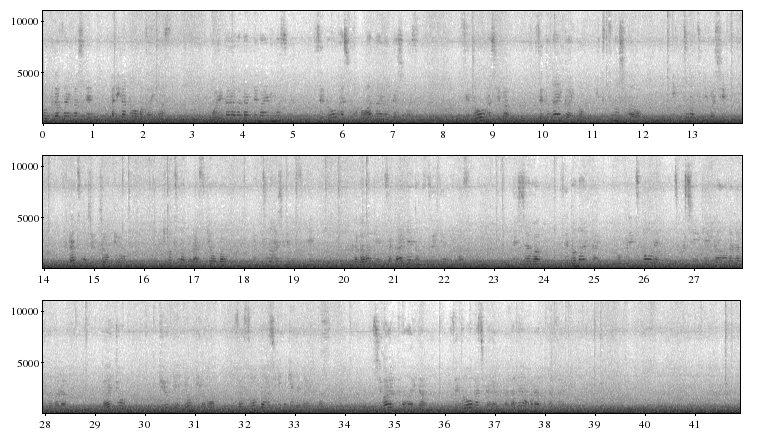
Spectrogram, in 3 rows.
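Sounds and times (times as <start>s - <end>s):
train rumbling over bridge: 0.0s - 41.9s.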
